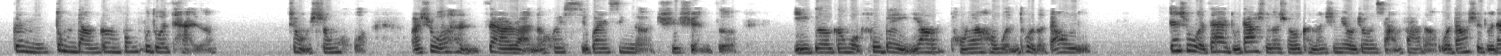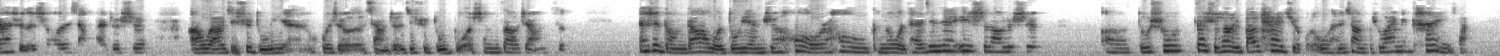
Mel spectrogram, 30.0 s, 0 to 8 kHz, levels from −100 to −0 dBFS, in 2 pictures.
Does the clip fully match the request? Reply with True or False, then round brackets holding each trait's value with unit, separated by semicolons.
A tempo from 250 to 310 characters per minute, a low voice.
False (285 characters per minute; 225 Hz)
